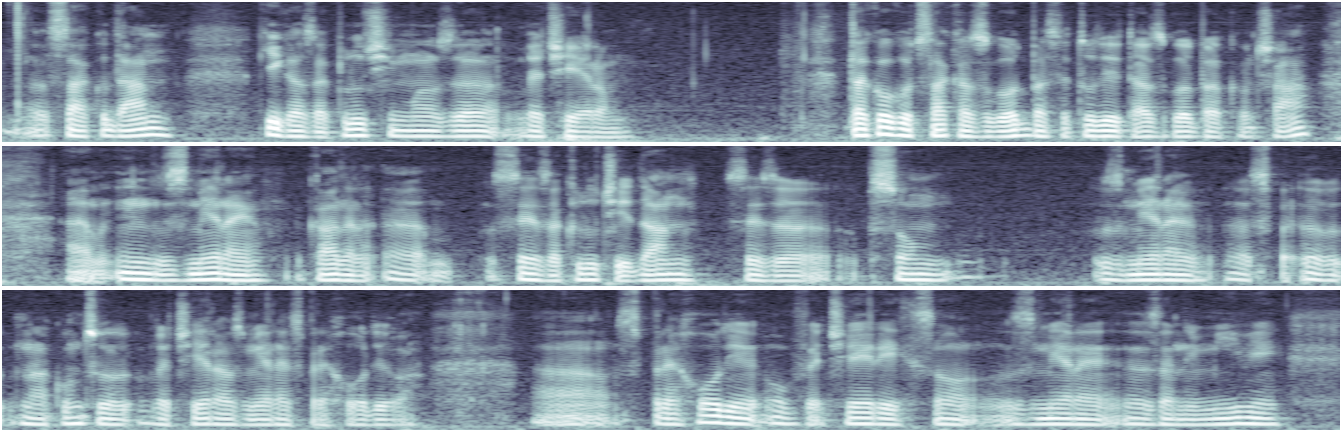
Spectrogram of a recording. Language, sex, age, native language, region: Slovenian, male, 50-59, Slovenian, Drava region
